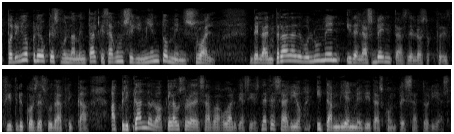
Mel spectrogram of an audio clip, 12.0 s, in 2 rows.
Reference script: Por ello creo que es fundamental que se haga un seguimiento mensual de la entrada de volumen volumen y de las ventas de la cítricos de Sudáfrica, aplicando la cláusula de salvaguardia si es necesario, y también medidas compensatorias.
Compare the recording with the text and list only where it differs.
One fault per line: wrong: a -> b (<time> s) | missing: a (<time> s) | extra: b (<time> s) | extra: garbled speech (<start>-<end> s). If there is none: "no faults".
missing: volumen (4.5 s)
wrong: la -> los (5.5 s)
